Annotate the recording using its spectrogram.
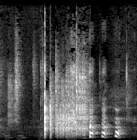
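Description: Dice thrown onto a table, clattering and clinking for about a second, starting just under a second in.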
